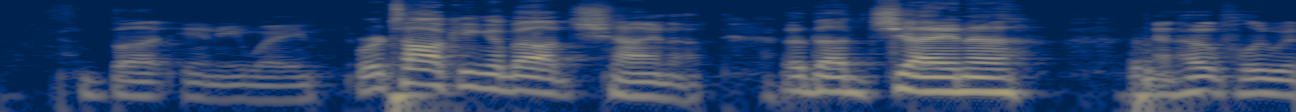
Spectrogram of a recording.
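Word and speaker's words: Qin: of the previous Dynasty called the Chin Dynasty and I know it's spelled with a Q but the language of the ancient Chinese people does not directly uh do a good job of translating into English and that's okay because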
